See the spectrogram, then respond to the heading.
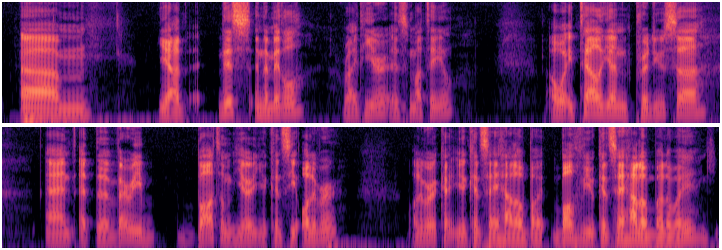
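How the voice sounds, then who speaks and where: A man with a non-native accent at a medium pitch and moderate pace, ordinary pitch variation, long, frequent pauses, and a dry, close sound without echo. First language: not English. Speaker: sample label host. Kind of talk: live stream contest feedback. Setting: live stream video call. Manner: casual, many fillers and restarts.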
